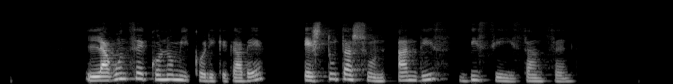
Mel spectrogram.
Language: Basque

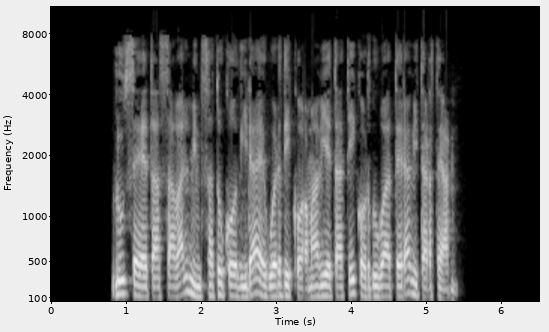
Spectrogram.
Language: Basque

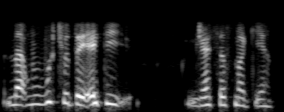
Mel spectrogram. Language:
Kashmiri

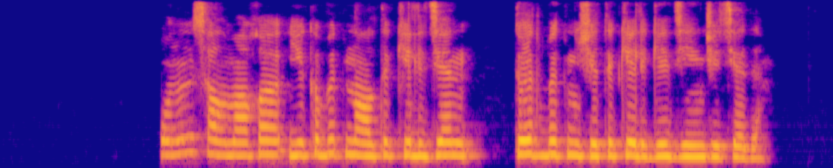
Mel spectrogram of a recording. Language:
Kazakh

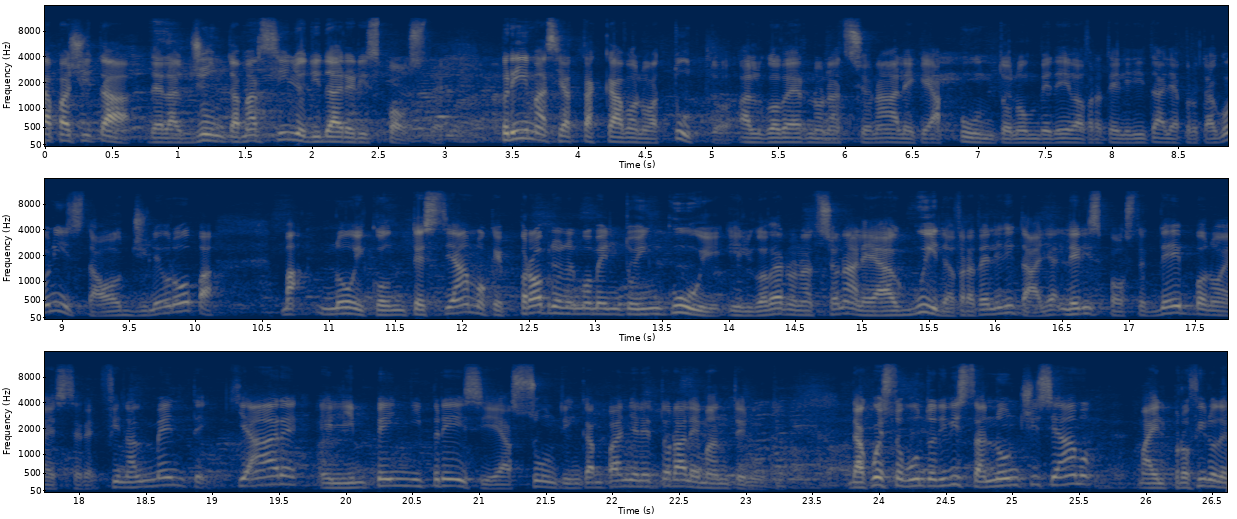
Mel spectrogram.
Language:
Italian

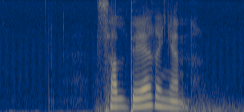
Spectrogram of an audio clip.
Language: Norwegian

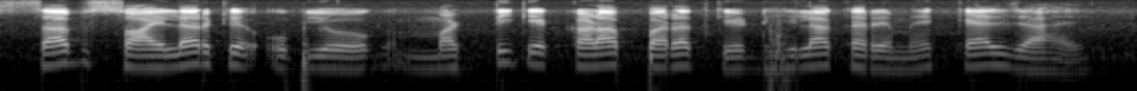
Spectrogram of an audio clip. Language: Magahi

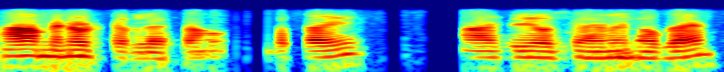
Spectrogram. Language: Urdu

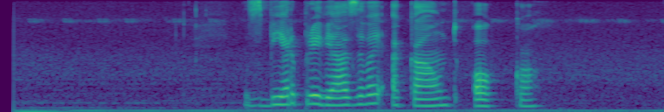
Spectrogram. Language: Russian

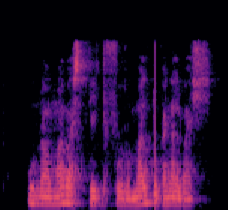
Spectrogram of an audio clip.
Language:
Catalan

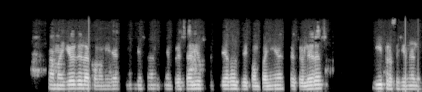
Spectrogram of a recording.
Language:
Spanish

